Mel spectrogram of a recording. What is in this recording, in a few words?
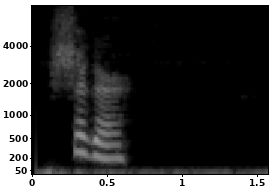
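"sugar", English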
